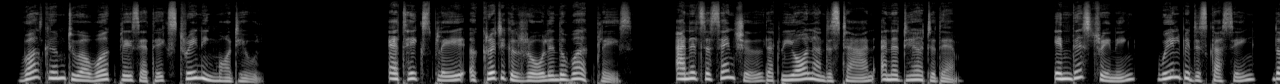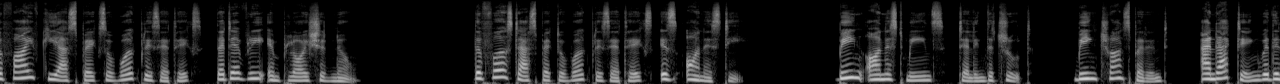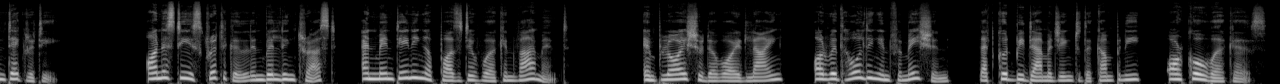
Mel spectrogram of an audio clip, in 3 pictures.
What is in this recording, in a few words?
English Elearning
